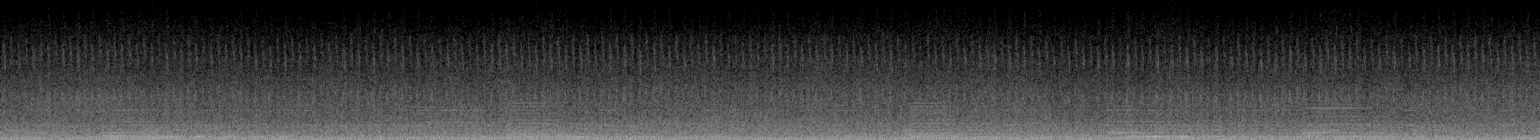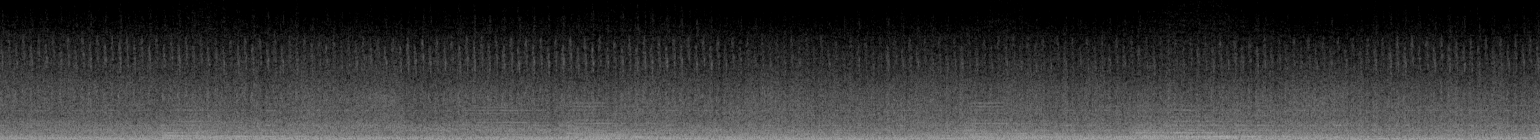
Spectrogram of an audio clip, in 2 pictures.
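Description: Helicopter in level cruise flight: steady, unchanging rotor and engine noise mixed with rushing air, with faint short tones recurring every couple of seconds.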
